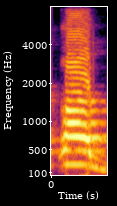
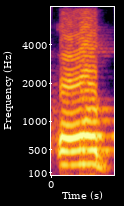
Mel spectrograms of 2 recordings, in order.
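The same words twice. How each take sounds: First: "কাদ" with a long আ and a plain ক; wrong reading from the book. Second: "কদ" with a short, thick, heavy ক; correct Arabic pronunciation. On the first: Teacher reading the book's mistaken "কাদ" with a long আ. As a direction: read "কাদ" as the faulty book prints it, long আ. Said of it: "এখানে দিছে কাদ". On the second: Teacher giving the right Arabic sound "কদ" with a short, heavy ক. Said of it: "কফের উচ্চারণ ক করে হবে, মোটা করে হবে". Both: Shown as a demonstration.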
